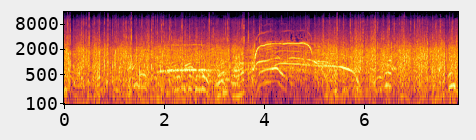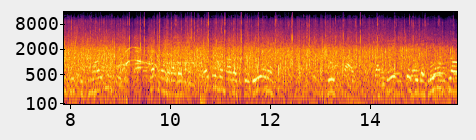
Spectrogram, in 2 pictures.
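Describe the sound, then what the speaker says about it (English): A large crowd applauds the winning cattle at the Grand International Red & White dairy cow show, a loud, continuous roar of clapping that fills the hall while an announcer talks over it. "Give them a hell of a round of applause."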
